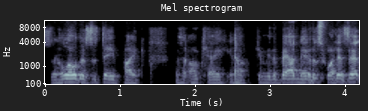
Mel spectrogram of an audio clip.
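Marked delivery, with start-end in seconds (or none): 0.2-1.3 put-on, very serious mock journalist voice. Retell a journalist's phone call that came while you made breakfast, imitating a very serious voice. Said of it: "in a very serious voice".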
